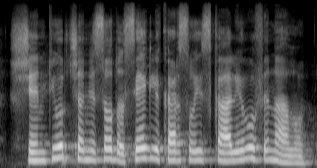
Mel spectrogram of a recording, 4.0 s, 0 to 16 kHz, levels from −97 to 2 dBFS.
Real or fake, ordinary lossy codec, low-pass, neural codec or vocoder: fake; none; 14.4 kHz; codec, 44.1 kHz, 2.6 kbps, SNAC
